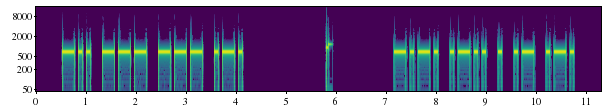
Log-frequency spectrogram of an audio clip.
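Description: Morse code sent at 15 words per minute, spelling out words from a list of the top 500 words: a steady mid-pitched beep keyed into short dots and longer dashes, in two runs of characters separated by a silent pause with a single soft click.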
